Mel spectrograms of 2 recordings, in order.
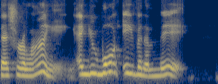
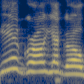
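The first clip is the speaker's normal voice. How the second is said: fibbing, raised-pitch tone; 6 semitones higher than usual. Retelling how Stacey brushed off the question, imitating Stacey lying. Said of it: "and Stacey just lying, just lying, like".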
